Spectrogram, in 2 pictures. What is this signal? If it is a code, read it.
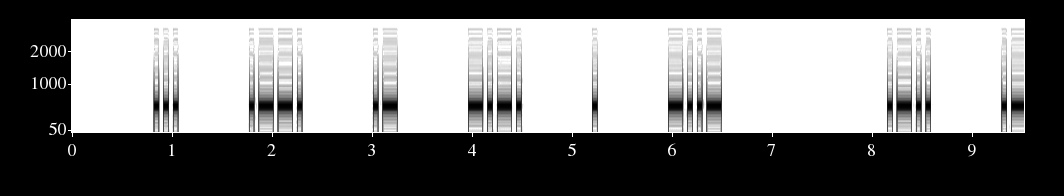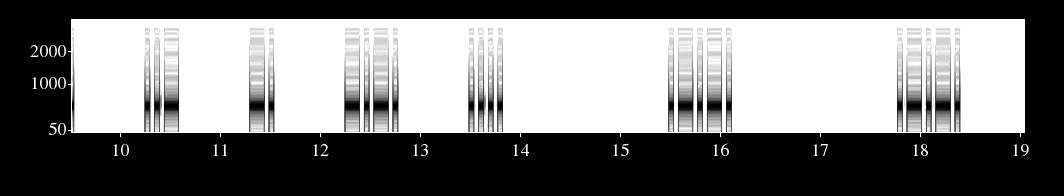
Morse code, heard as a keyed tone, about 25 wpm, spaced as for 10 wpm, 550 Hz. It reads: SPACEX LAUNCH <AR> <AR>
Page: news-headlines-in-morse-code-at-10-wpm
